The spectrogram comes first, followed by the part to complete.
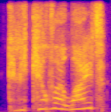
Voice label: kill that light, teen girl; player; survivor; voice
